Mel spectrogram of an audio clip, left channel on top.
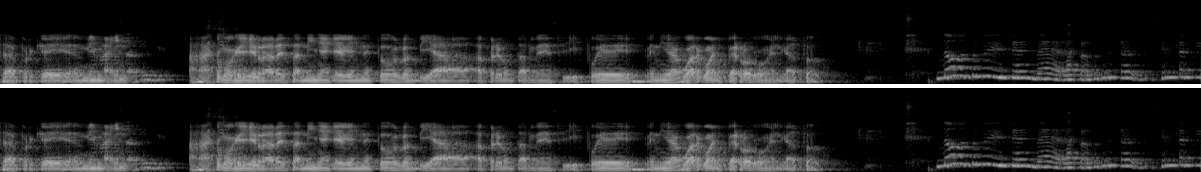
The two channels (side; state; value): both; identical; correlation 1.00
